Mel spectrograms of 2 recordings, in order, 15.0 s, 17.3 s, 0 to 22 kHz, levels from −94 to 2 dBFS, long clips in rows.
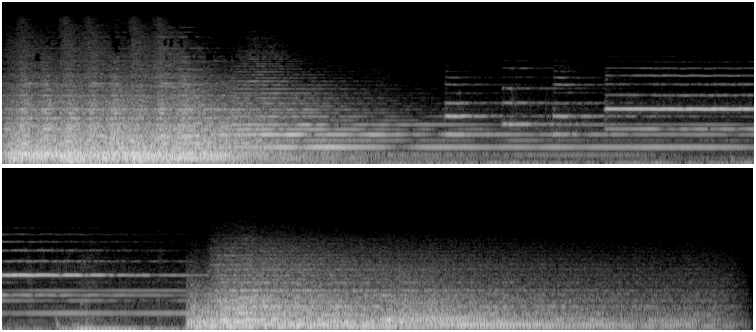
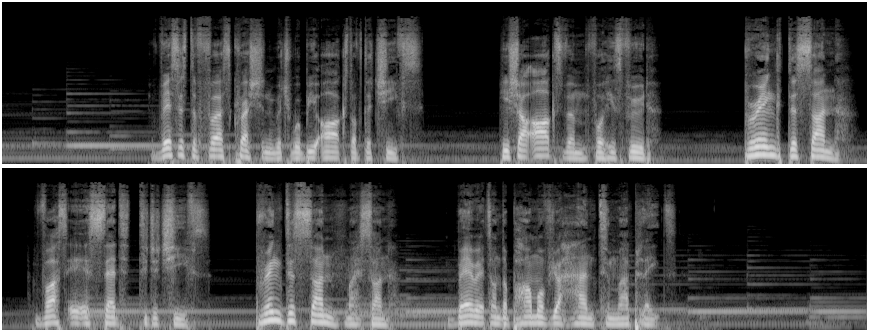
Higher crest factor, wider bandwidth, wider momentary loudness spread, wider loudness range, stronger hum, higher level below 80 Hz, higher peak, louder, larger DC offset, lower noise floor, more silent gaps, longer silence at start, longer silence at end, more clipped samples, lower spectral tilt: about the same, 20 dB vs 20 dB; second, 7.6 kHz vs 16.5 kHz; about the same, 22 LU vs 22 LU; first, 12 LU vs 4 LU; neither; first, -34 dBFS vs -40 dBFS; about the same, -4 dBFS vs -2 dBFS; about the same, -23 LUFS vs -21 LUFS; neither; second, -46 dBFS vs -53 dBFS; neither; second, 0 s vs 0.65 s; first, 0.3 s vs 0 s; neither; first, -9 dB/octave vs -5 dB/octave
